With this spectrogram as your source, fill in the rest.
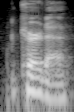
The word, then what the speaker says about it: Kirta: Well, Keret or Kirta, if you want to be. Kirta.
